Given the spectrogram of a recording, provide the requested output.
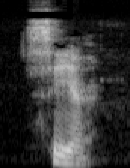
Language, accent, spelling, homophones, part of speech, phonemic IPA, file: English, Received Pronunciation, sere, cere / seer / sear, adjective / noun, /sɪə/, En-uk-sere.oga
- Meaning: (adjective) 1. Without moisture; dry 2. Of thoughts, etc.: barren, fruitless 3. Of fabrics: threadbare, worn out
